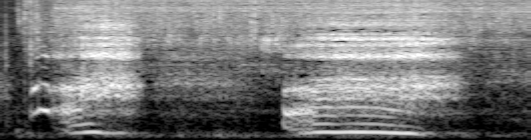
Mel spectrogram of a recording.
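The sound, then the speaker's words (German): Cold tap water runs steadily into a sink with a soft, continuous hiss as a person cools fingers burned on an oven, letting out two drawn-out groaning sighs over it. “Da drüben ist das Waschbecken. Schnell hin zum Fingerkühlen mit ganz viel kaltem Wasser.”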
